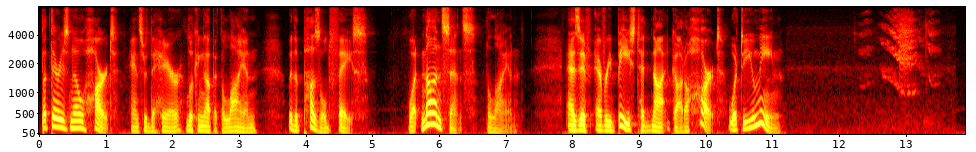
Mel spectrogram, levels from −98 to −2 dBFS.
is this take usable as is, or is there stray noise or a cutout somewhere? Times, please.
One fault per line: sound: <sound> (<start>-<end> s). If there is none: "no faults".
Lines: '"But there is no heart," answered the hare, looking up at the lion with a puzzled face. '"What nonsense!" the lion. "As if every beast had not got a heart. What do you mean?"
sound: squeak (12.2-13.5 s)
